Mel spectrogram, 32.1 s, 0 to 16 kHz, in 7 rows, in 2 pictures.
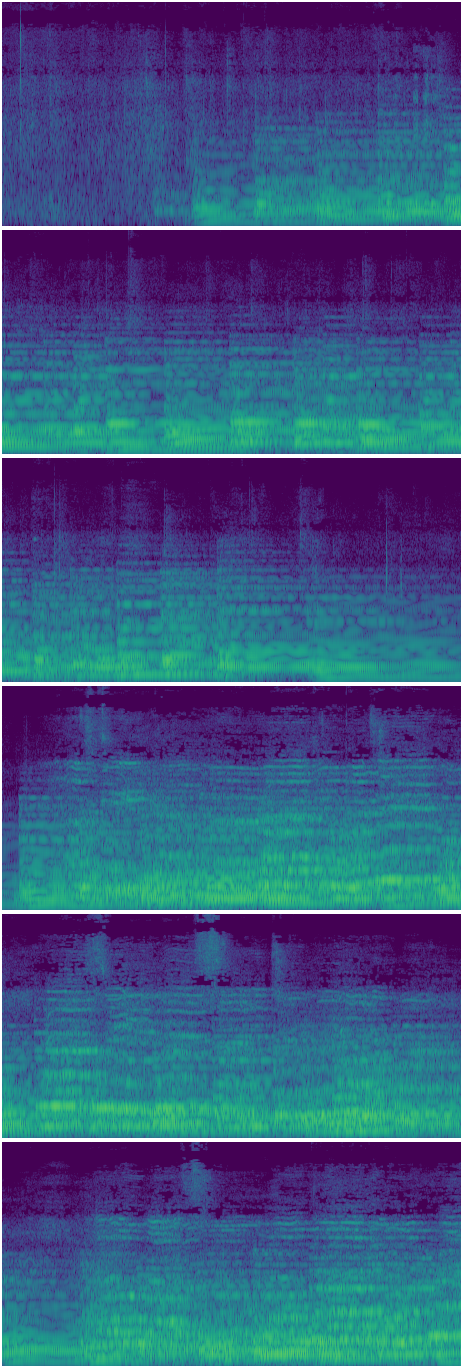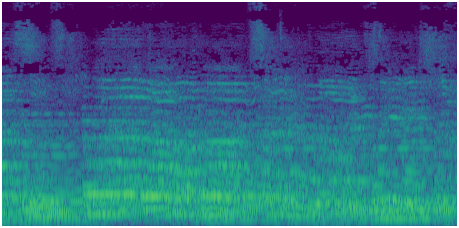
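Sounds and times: group singing a hymn: 14.0s - 32.0s.

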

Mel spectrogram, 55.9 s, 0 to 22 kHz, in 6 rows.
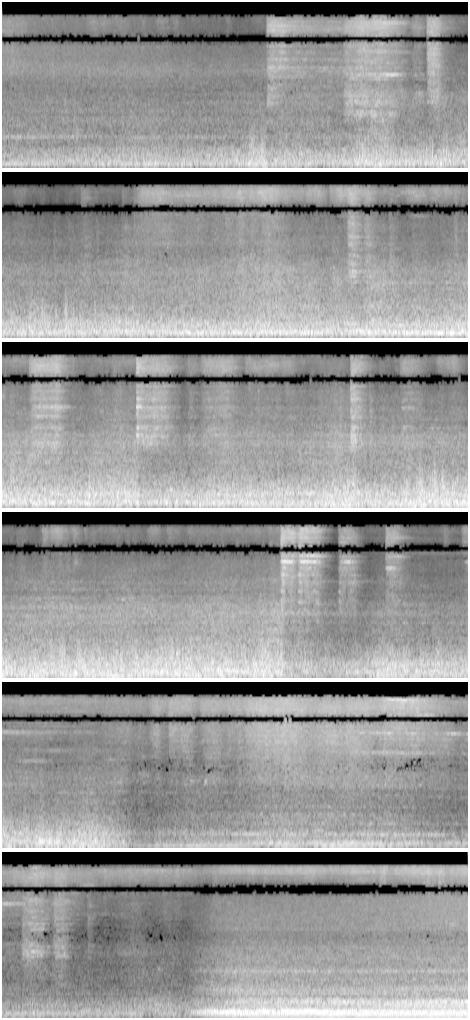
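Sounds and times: train wheels rumbling on rail: 0.0s - 55.9s.

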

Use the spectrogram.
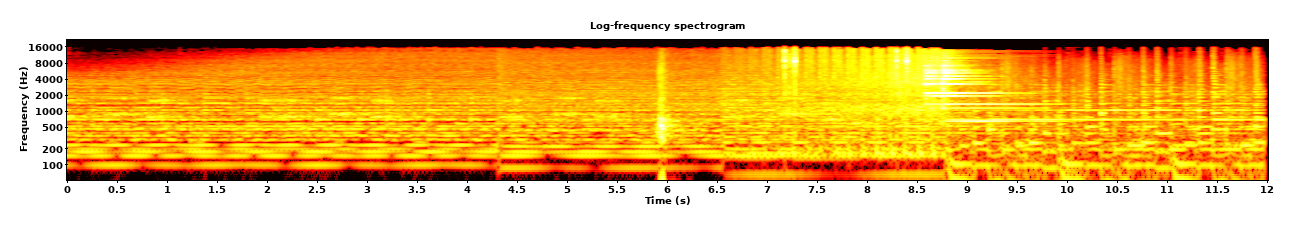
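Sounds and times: background music: 0.0s - 12.0s
mouse clicks: 7.2s - 7.5s, 8.3s - 8.6s
bright bell chime: 8.6s - 10.1s.

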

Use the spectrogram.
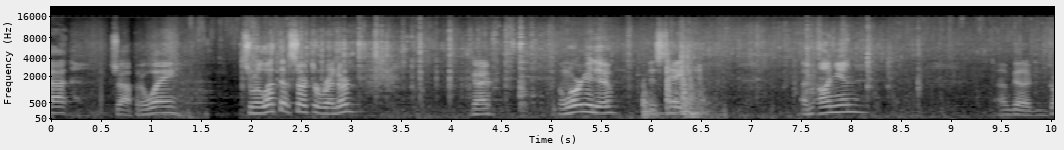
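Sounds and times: crackles: 0.0s - 10.0s
bacon sizzling in oil: 0.9s - 10.0s.

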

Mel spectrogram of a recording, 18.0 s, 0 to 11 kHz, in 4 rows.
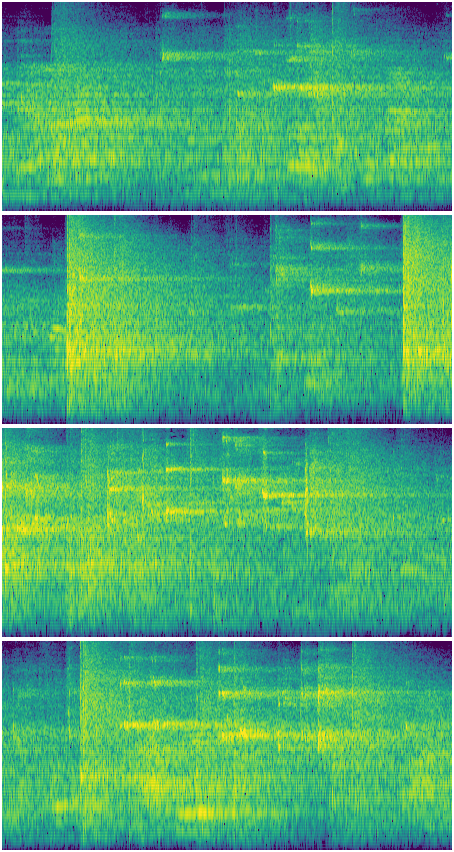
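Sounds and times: shoes squeaking on court floor: 0.5s - 18.0s
racket hitting shuttlecock: 5.1s - 17.5s.

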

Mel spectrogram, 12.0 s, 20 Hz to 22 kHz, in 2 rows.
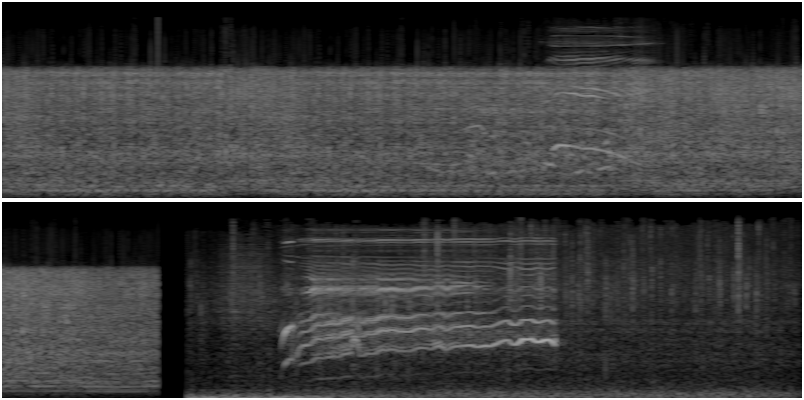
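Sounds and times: low rumble: 7.4s - 12.0s.

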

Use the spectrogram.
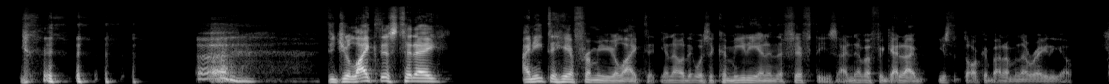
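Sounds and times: man laughing: 0.2s - 2.6s.

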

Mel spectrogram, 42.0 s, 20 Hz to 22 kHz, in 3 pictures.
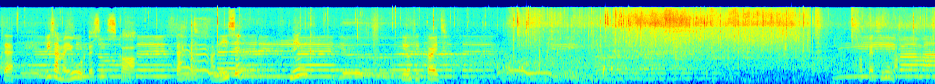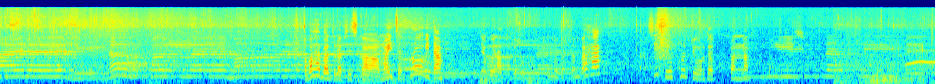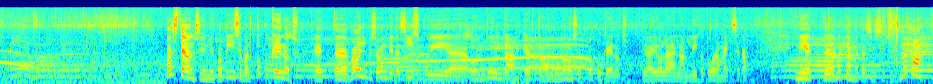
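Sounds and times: woman folk singing: 0.0s - 11.0s, 12.4s - 29.9s, 30.6s - 42.0s
berries sizzling in hot sugar: 0.0s - 42.0s.

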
